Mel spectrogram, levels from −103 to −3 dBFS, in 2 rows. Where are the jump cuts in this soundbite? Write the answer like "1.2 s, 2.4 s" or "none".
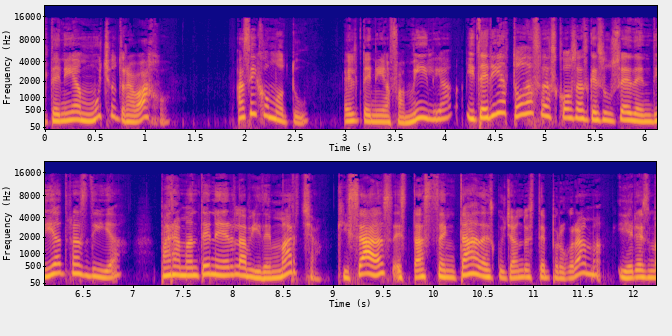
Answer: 4.1 s, 9.0 s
